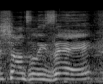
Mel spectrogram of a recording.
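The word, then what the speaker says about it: Champs-Élysées: me how to get to the champion was he really pronounce it is the Sean's alizée but I read it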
